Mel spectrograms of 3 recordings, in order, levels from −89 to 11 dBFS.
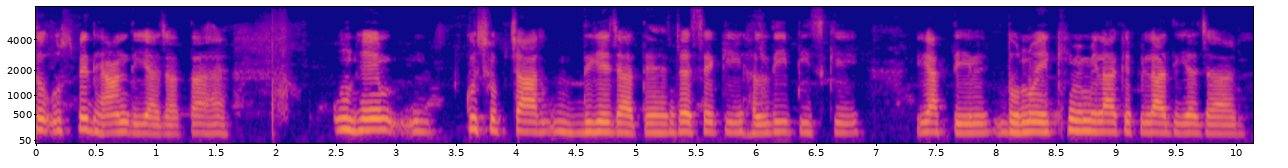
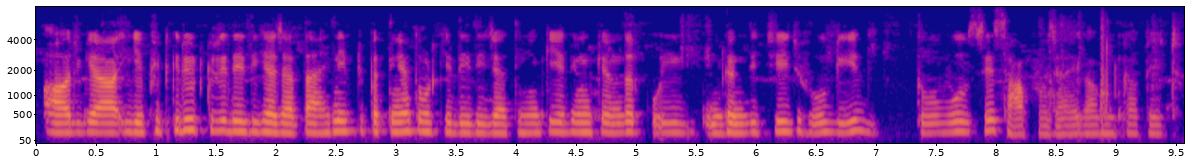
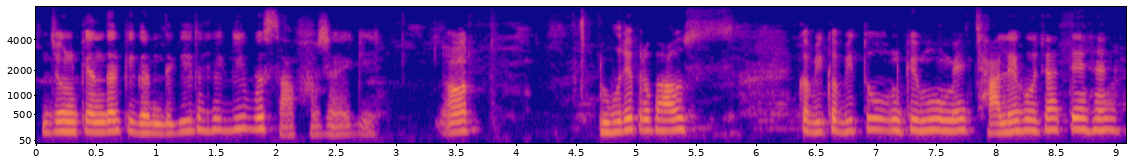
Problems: none marked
